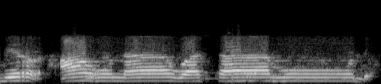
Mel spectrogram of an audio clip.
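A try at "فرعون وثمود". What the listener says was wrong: Nah, naknya pendek, wawunya seolah-olah nyambung ya. Coba.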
